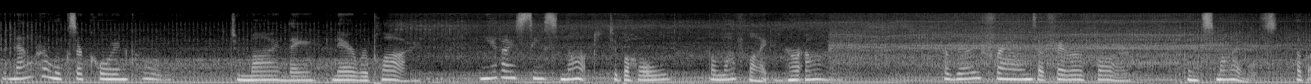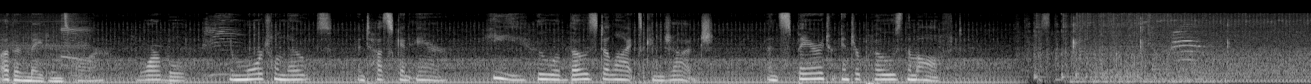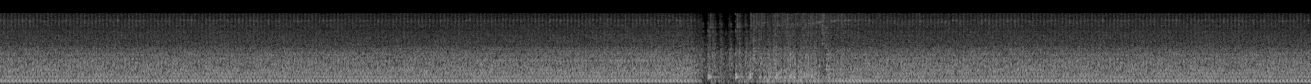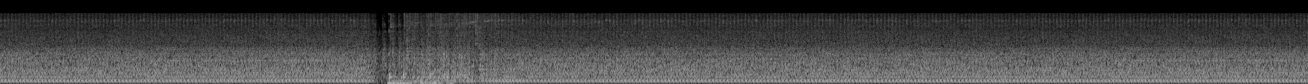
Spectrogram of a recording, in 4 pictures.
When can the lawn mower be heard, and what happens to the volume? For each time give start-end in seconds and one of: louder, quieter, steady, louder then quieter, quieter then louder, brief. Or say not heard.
0.0-52.3 steady.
